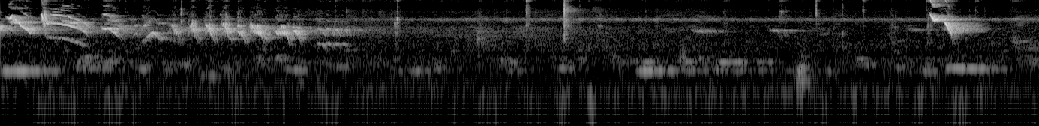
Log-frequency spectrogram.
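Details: Rusty-collared seedeater singing a fast, tumbling run of slurred, warbling notes for two seconds, then quiet with faint chips before a single sharp high note near the end.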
